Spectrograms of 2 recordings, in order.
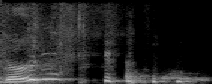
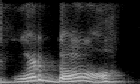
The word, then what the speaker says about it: guerdon: Is that Gurdon? It's Guardon.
